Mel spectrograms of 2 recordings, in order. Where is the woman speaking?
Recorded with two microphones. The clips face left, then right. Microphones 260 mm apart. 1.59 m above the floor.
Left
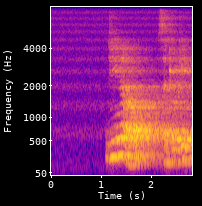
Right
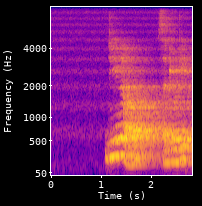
50° right (ahead or behind), 1.9 m.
